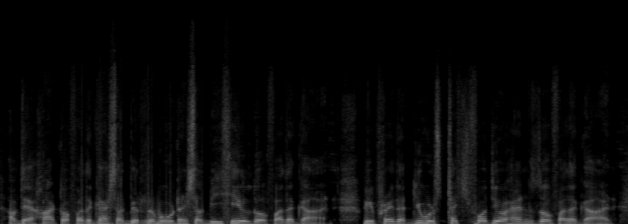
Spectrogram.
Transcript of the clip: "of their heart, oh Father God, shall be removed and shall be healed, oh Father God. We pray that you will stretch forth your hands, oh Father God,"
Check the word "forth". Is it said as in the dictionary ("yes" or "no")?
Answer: no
